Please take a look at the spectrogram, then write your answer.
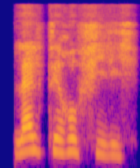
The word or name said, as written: l'haltérophilie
